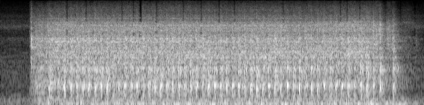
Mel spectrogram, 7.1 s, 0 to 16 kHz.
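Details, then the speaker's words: Twin-turbo Mitsubishi Triton with a 3.0L 6G72 V6, set to base ignition with crank timing at 0°. Steady, fast cranking at about 200 beats a minute for six seconds that never catches. It has spark and fuel. "Yeah, it's sparking. It's getting fuel. Yeah. Wonder if the map's so far off."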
